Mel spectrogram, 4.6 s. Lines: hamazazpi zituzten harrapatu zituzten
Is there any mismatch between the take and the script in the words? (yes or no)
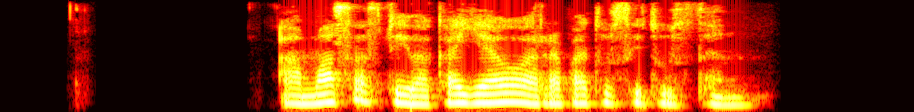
yes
